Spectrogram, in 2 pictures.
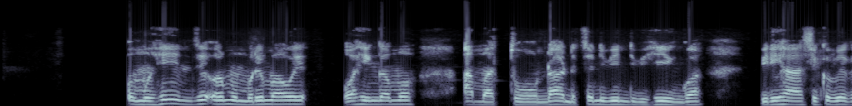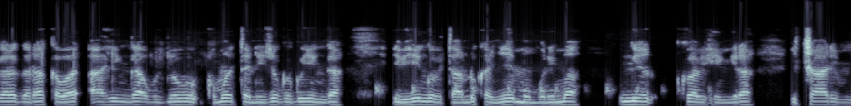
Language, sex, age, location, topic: Kinyarwanda, male, 25-35, Gakenke, agriculture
